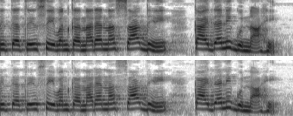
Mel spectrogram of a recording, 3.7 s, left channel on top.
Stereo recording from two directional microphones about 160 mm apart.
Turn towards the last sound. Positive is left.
turn(degrees=25)  # may be behind; listen again after turning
